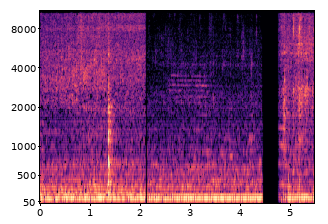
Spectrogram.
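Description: Potatoes and tomatoes fry in a pan for a fish curry, a steady close sizzle with a brief stirring clatter, a sudden drop in intensity midway and a short silent gap.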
